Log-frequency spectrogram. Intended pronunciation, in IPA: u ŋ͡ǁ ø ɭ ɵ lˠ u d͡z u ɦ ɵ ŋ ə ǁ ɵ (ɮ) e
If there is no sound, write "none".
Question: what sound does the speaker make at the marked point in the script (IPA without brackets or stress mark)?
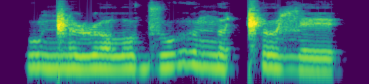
ɮ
